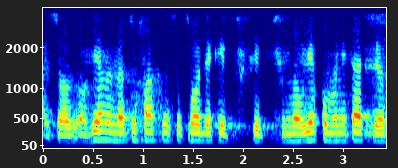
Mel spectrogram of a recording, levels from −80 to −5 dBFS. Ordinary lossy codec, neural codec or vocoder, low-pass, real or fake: AAC, 16 kbps; none; 3.6 kHz; real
